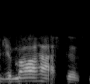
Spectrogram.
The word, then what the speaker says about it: Jamal Hoskins: Jamal Hoskins, man.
